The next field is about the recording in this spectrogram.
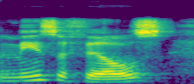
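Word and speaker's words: mesophiles: if you look at the Mesa fills or phil's Mesa sounds kind of funny but that's how it's supposed to be pronounced but many many people say mezzo as well but anyway sorry off-topic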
